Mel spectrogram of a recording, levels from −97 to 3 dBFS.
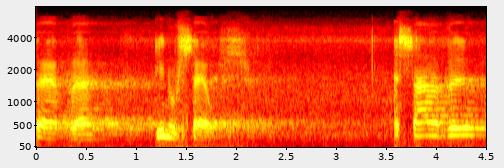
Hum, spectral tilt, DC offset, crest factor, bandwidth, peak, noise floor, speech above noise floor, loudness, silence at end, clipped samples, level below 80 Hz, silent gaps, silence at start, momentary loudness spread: none; -3.5 dB/octave; under 0.1%; 16 dB; 6.6 kHz; -4 dBFS; -39 dBFS; 21 dB; -18 LUFS; 0 s; under 0.1%; -56 dBFS; none; 0 s; 22 LU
